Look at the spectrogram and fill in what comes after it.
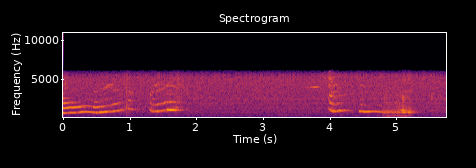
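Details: Dog whining hysterically over a cat outside: two rising-then-falling whines, followed by a pause of two seconds and a cluster of shorter, wavering whimpers ending in a grumbly note, in a quiet indoor space.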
